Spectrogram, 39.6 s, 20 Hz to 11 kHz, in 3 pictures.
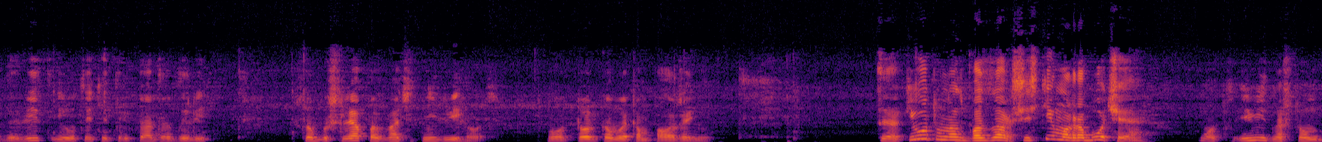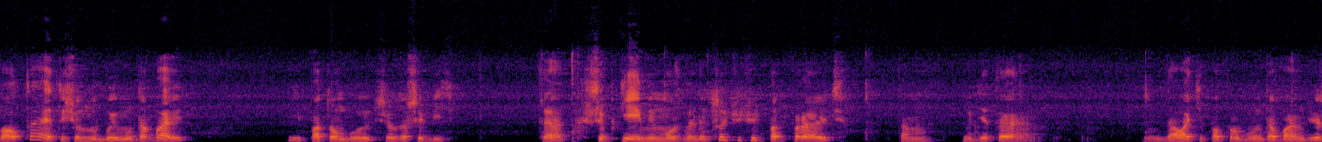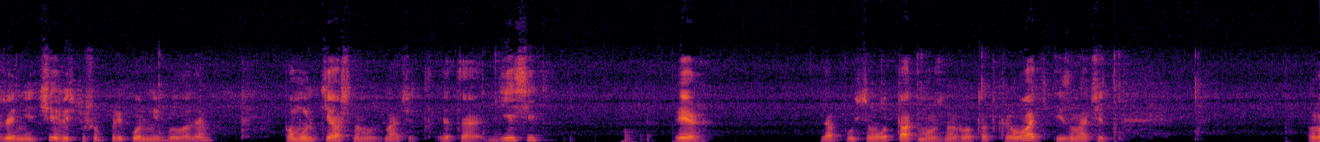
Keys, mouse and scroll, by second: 0.0 Delete, 0.5 click, 1.4 Delete, 3.0 click, 3.4-6.9 drag, 7.9-9.1 middle drag, 11.3-18.8 drag, 19.0 middle click, 20.3-21.9 middle drag, 23.4-24.7 middle drag, 26.0 click, 26.6-28.0 middle drag, 31.3 click, 33.1 r, 35.6 middle click, 37.6 middle click, 39.5 r.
